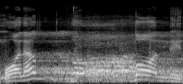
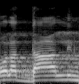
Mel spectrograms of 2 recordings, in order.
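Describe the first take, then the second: First: The vowel after d sounds like a dark 'o'. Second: The vowel after d sounds like a clear 'a'. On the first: The speaker calls it right. "আমরা কি বলি?" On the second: The speaker calls it wrong. "আমরা ওয়ালাদ দাল্লিন বলি না"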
